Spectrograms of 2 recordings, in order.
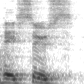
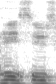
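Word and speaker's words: Jesús: as Jesus its way because i read this book and I kept calling hey soos I guess that comes from living in Arizona when I see that when i see Jesus's name I always pronounce the hey suits because all the friends I had growing up that were named Jesus were over is called that so until I saw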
